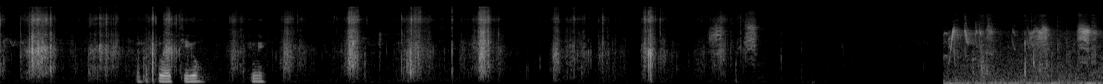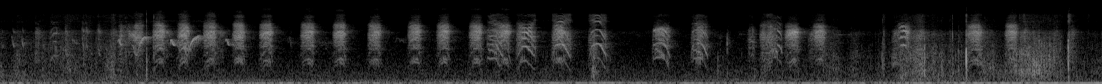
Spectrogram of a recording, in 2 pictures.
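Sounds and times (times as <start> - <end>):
birds chattering calls: 9.1 - 22.0.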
